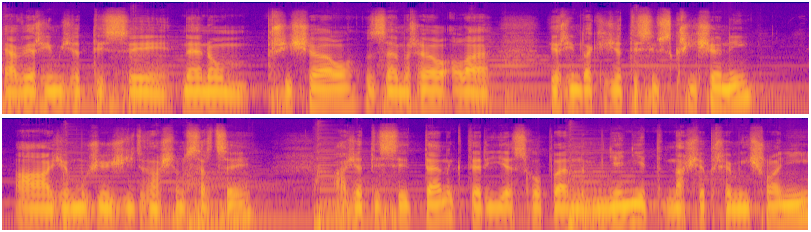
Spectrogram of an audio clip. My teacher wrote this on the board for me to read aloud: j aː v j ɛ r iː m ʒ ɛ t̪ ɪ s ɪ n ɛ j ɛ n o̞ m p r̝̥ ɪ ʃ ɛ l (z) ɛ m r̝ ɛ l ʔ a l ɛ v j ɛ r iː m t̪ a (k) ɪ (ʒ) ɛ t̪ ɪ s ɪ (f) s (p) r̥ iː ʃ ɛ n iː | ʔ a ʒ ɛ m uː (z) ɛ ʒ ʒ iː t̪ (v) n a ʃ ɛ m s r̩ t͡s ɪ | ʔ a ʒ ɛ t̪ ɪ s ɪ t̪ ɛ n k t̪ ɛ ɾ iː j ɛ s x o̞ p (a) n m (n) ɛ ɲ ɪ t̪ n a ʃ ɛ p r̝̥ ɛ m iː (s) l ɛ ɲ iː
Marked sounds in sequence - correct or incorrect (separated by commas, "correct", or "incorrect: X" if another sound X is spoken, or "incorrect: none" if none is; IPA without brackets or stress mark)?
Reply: correct, correct, correct, correct, incorrect: k, incorrect: ʒ, correct, incorrect: ɛ, incorrect: ɲ, incorrect: ʃ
